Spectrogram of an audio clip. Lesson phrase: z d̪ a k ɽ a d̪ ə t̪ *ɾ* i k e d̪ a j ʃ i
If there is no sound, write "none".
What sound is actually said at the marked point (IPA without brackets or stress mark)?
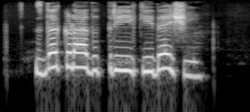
ɾ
